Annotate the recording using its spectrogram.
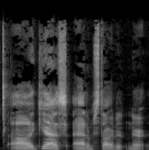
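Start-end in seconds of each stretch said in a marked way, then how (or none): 0.1-0.9 hesitant, higher-pitched start; nervous. Acted. Adam working up to ask God a favour, mildly nervous. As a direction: begin timidly, with a touch of nerves. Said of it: "started nervously".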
